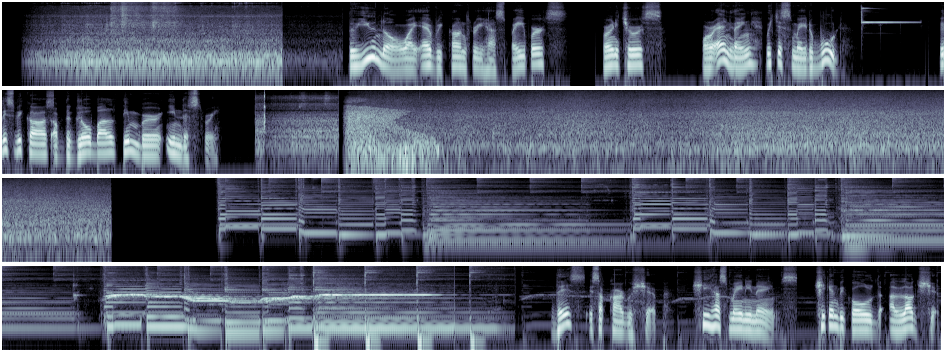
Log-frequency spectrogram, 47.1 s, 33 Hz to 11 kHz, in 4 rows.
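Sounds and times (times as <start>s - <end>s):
bow wave rushing and splashing: 16.0s - 24.9s
wind on microphone: 16.0s - 24.9s.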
